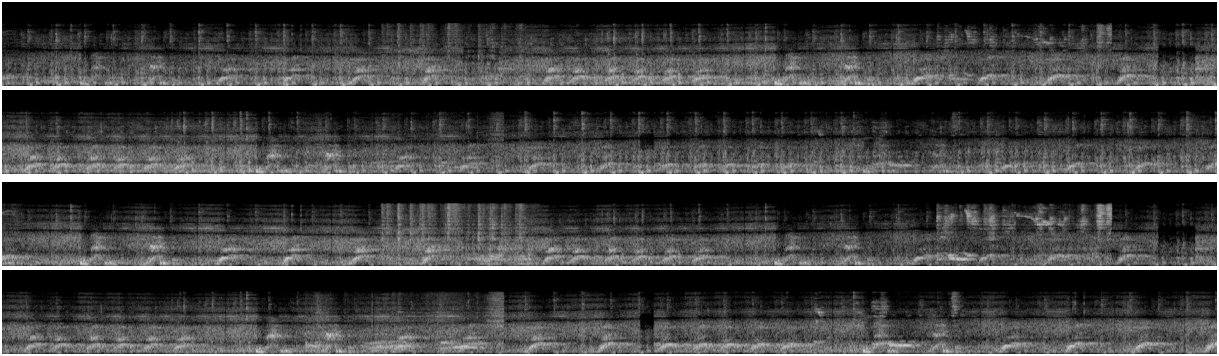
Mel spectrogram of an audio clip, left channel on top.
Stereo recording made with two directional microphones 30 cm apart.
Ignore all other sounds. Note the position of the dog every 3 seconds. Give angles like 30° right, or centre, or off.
40° right, 10° right, 20° left, 30° left, 10° left, 30° right, 50° right, 50° right.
